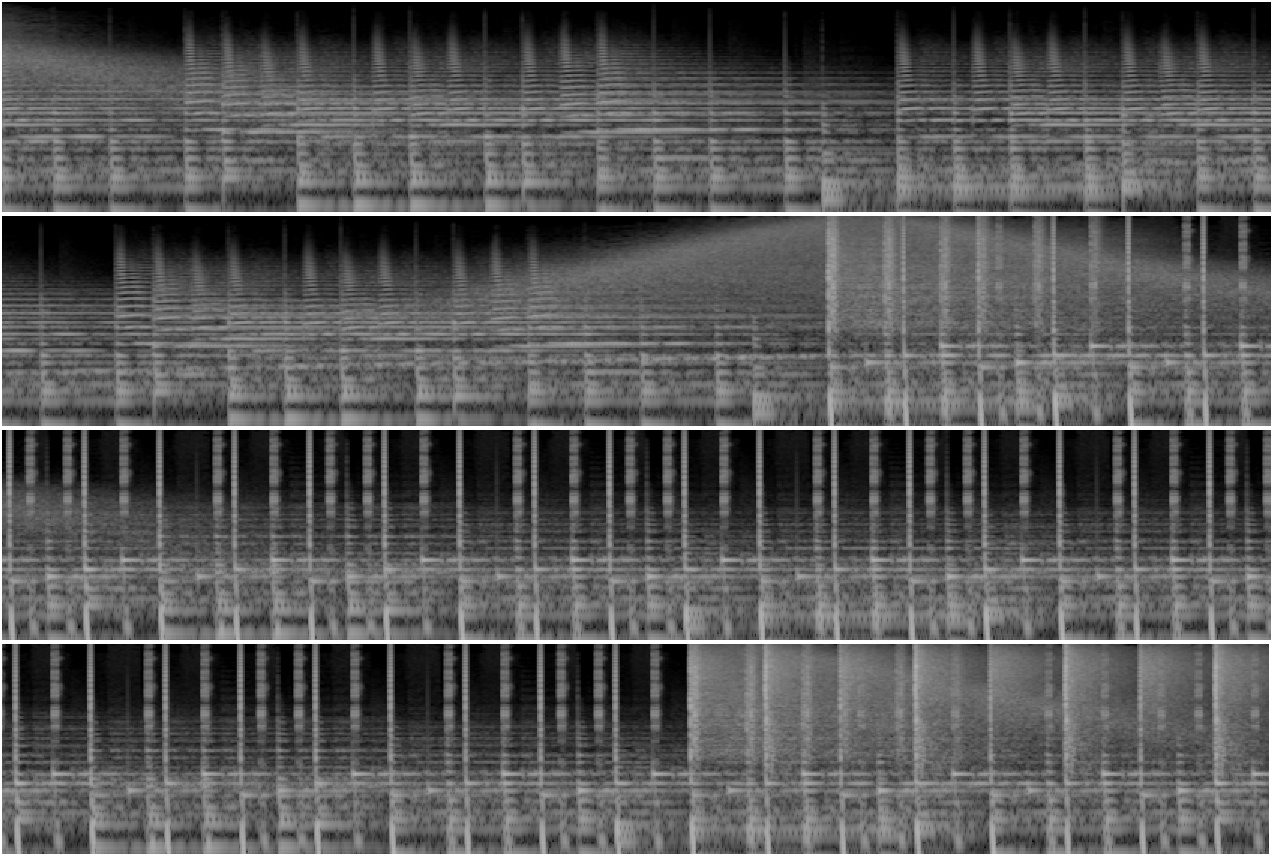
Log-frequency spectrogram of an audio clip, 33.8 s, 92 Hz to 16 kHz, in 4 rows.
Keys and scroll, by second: 18.0 KP_7, 19.8 s, 20.3 x.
